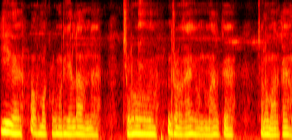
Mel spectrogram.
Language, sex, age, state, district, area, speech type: Kannada, male, 60+, Karnataka, Gadag, rural, spontaneous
